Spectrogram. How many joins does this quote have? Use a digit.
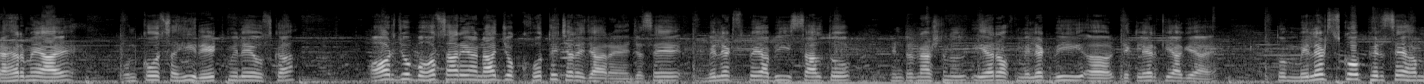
0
